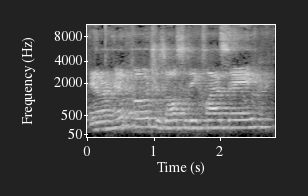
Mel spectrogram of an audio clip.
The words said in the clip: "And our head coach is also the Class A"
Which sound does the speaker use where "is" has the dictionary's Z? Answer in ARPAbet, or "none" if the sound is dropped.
Z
